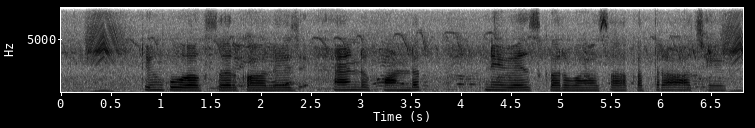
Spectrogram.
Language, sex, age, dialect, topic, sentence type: Magahi, female, 25-30, Northeastern/Surjapuri, banking, statement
